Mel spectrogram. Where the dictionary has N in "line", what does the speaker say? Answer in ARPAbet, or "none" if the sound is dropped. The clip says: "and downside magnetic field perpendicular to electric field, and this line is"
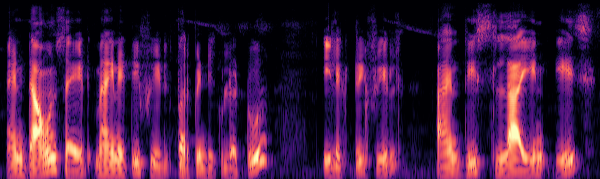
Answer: N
